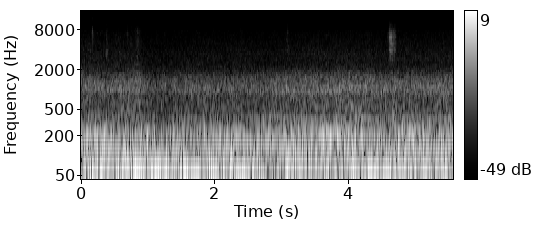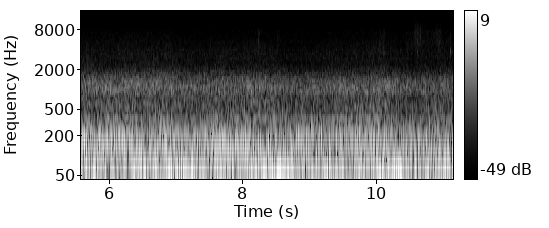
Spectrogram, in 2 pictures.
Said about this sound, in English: there's definitely a lot of road noise because of those tires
